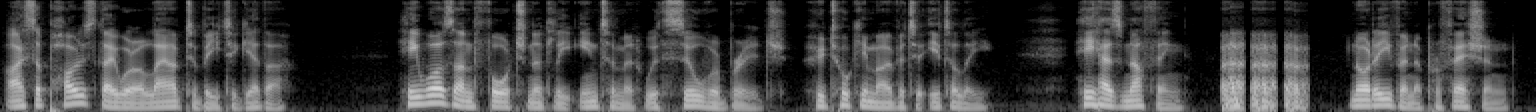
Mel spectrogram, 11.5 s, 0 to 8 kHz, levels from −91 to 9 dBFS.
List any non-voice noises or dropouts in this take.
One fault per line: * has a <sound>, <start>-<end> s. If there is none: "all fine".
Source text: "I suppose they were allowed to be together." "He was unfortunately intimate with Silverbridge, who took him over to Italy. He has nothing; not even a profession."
* has a laugh, 9.2-9.8 s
